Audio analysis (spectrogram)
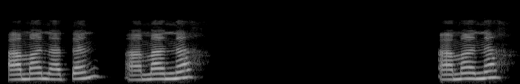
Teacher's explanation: تا وقف کر دیا ہم نے تنوین کے ساتھ اور ہا پڑھی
